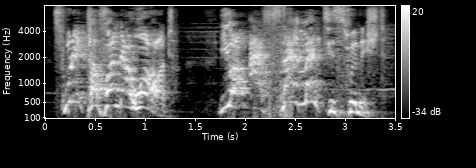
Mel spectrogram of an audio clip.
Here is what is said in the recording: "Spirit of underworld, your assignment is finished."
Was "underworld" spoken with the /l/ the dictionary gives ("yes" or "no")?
no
